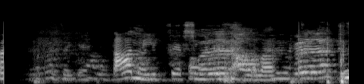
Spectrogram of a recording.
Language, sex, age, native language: Icelandic, female, 18-19, Icelandic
